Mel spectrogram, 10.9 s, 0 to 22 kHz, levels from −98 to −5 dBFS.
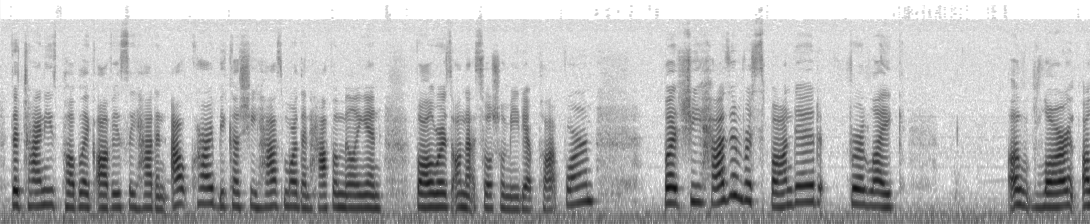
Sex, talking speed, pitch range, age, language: female, 160 wpm, 205-240 Hz, 20-39, English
